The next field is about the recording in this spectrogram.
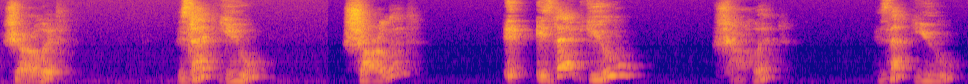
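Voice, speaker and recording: A homely, affectionate family man for an audio drama. His voice is gravelly and very animated in pitch, with unhurried pacing. It is recorded at a distance in an echoey room. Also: heavily acted. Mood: searching, uneasy. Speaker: voice actor recording lines. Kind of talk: audio drama line readings.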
